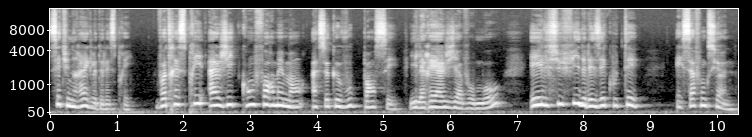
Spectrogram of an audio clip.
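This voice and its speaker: A dark, mellow, somewhat breathy voice at a very slow pace, with very wide pitch swings. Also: woman, medium pitch for a woman. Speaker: hypnotherapist and life coach. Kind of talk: explanatory pitch to the listener about hypnosis.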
